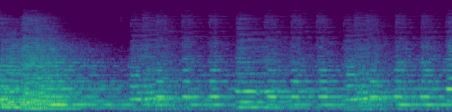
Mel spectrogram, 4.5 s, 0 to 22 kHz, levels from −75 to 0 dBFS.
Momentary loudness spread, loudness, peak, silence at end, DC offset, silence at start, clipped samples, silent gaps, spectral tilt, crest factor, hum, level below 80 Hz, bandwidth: 8 LU; -23 LUFS; -6 dBFS; 0 s; under 0.1%; 0 s; under 0.1%; none; -6.5 dB/octave; 16 dB; none; -58 dBFS; 15.5 kHz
